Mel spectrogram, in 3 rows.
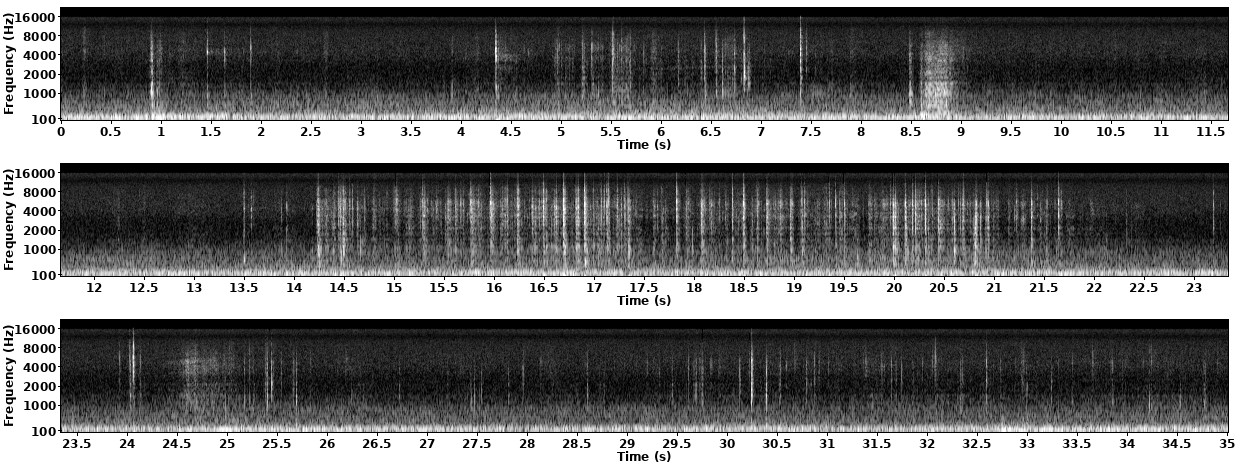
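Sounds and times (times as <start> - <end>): steady low hum: 0.0 - 35.0
deer crunching feed: 4.0 - 7.9, 13.7 - 22.3, 27.4 - 35.0.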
